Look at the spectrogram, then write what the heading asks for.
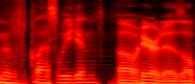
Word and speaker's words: Glaswegian: Glaswegian would be a hard G.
